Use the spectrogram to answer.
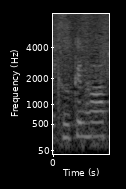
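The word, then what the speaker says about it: Keukenhof: Like David Hasselhoff. David Hasselhoff. Kuchenhof. Yeah. It's like that.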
